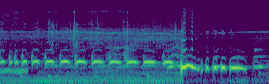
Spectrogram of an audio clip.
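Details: Bangkok zebra dove with a soft voice, a female calling a male. Regular short coos repeat about four times a second, leading to an emphatic louder note and a rapid trill of cooing notes.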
